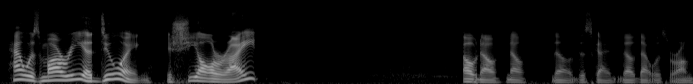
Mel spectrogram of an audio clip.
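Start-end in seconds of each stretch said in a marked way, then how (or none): 0.1-2.5 put-on thick American accent, loud and slow. Narrator reading a story voices the lecturer's worried question: Leland Palmer in thick American accent. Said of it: "I'm gonna give this guy like a thick American".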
